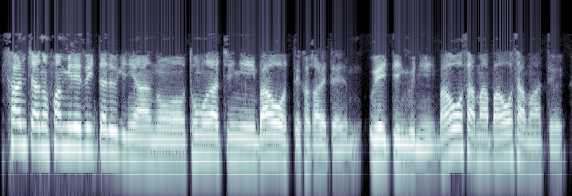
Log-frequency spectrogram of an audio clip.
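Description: A man in his forties, a podcast co-host, joking with friends in gruff, playful bluster over a remote call mic. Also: a little high, fast, muffled recording, background noise. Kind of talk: casual banter.

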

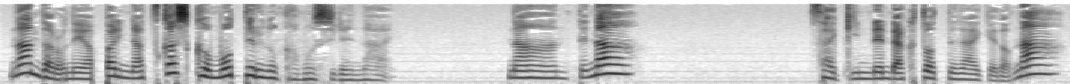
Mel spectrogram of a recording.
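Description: A woman's voice: medium pitch, big pitch swings, quick pace, no echo. A woman hosting a show and coaching drama, chatting playfully with light self-mocking asides. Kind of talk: casual chat.

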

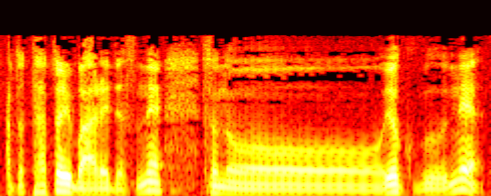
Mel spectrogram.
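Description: A man from Osaka with a Kansai accent hosting a radio show, chatting casually and reading listener mail with lots of drawn-out fillers. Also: low-pitched, expressive, muffled recording. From Osaka, Japan.

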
